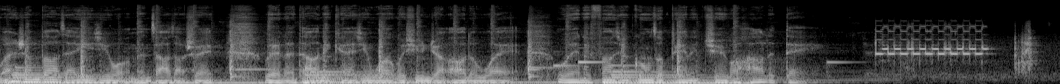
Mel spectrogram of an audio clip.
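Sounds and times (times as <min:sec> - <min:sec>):
speech: 0:00.1 - 0:08.2
telephone ringing with electronic trilling tone: 0:08.6 - 0:10.1.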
